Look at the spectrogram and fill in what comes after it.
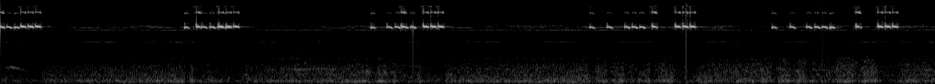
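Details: Matsumushi (pine cricket) singing in autumn: bright, high-pitched metallic chirps in quick clusters of two to five pulses, each cluster separated by pauses of one to two seconds, over a faint low background rumble.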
